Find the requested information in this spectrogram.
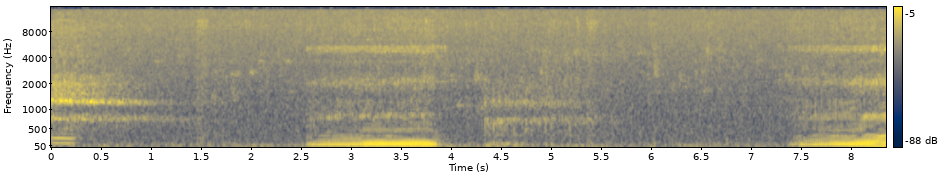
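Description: Two loud, low, rumbling snores on the in-breath, with quieter breathing between them, from a sleeping animal.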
